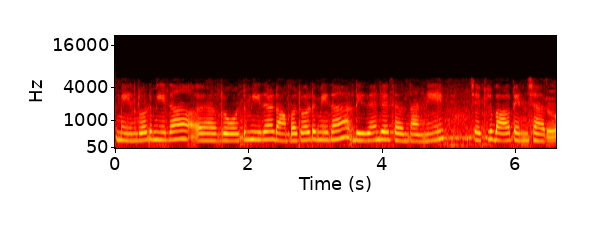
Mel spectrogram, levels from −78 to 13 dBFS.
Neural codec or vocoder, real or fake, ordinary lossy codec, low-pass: codec, 16 kHz, 4 kbps, X-Codec, WavLM features, trained on Multilingual LibriSpeech; fake; none; 5.4 kHz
